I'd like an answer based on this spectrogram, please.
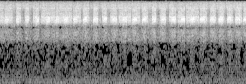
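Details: Provence cicadas in summer, southern France, producing a loud metallic buzz with rhythmic swells roughly three per second, the pulsing slightly uneven, nothing else audible.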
